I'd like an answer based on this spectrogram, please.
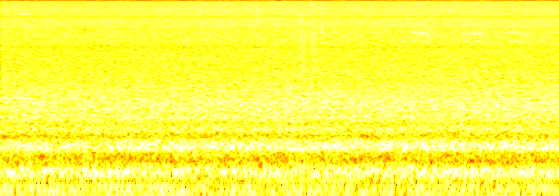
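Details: Honey bee swarm settling into an empty hive in a driveway, heard as a continuous, even, low-pitched drone of countless wingbeats with layered humming tones and no pauses.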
